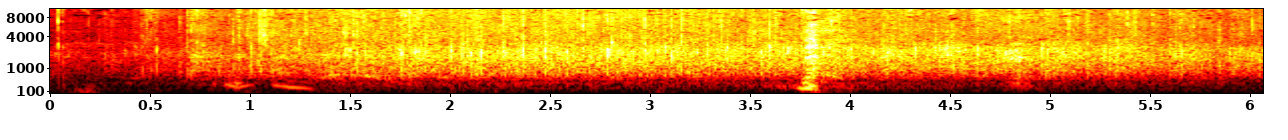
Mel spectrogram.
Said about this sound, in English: That's a good time to clap there.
